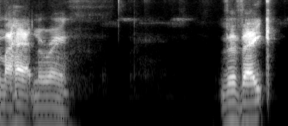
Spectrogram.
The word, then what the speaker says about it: Vivek: Vivek rhymes with cake.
